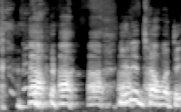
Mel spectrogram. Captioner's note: laughs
